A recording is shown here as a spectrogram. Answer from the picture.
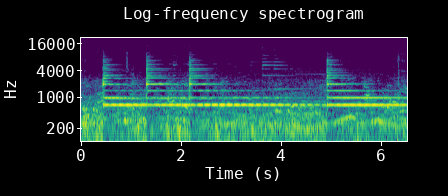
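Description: A hanging metal temple bell struck four times: three strokes about a second apart, then one more near the end. Each stroke rings on with the same clear, lasting tone.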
